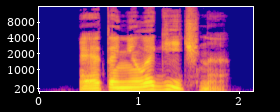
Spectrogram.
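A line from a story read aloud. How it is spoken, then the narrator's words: Grumbling. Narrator (Russian): ворчал доктор Шрек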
